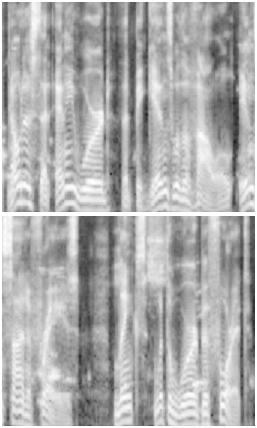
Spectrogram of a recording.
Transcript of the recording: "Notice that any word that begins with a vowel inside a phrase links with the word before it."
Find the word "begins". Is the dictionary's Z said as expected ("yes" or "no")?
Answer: yes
